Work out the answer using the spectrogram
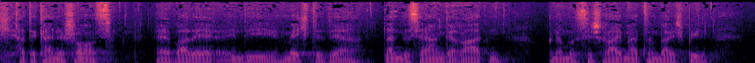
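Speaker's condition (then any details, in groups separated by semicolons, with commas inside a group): Parkinson's disease; almost daily falls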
